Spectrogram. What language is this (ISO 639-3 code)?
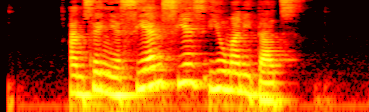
cat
